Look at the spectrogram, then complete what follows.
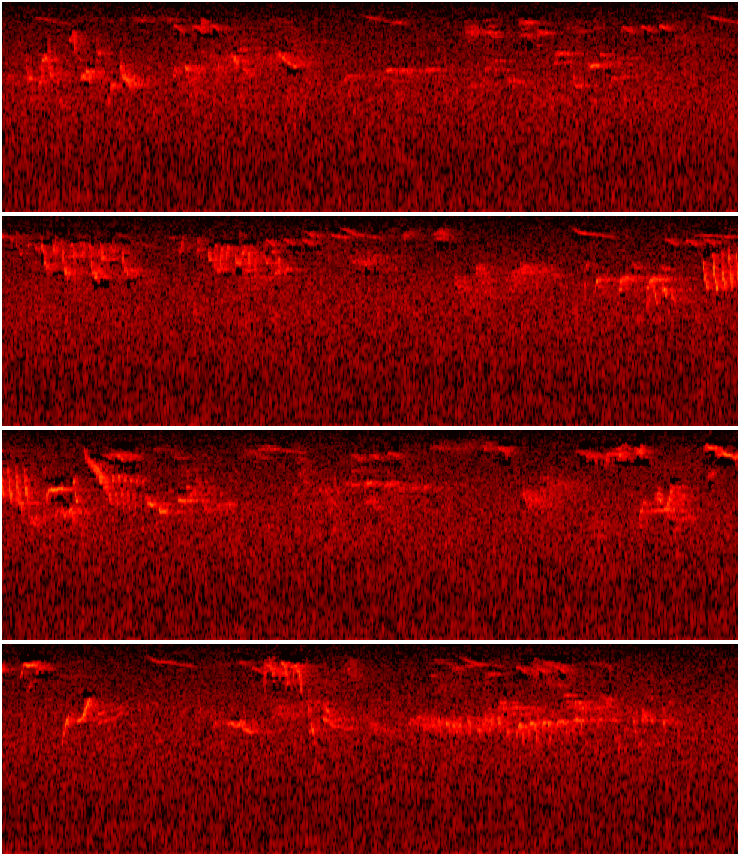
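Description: Faint birds chirping in the background: many short, high chirps and brief trills, coming and going, over a low steady hiss.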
